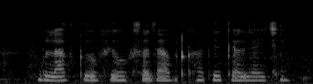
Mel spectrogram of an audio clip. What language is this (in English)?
Maithili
